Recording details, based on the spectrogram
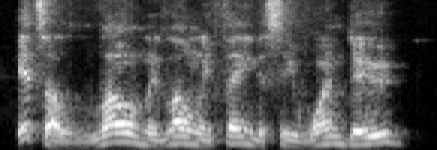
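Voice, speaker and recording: Speaking with an American accent, a man lets his intonation rise and fall in a lively way. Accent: Southern US accent that comes and goes. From Southwest Louisiana. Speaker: podcast co-host. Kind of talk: casual chat.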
